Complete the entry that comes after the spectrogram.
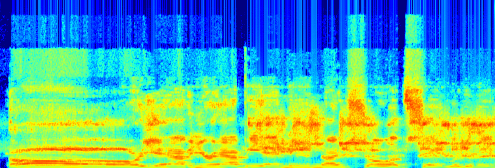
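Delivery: high, loud, hammed-up sarcastic shouting; mock anger. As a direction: ham up fake rage to mock the officers. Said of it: "Look at how mad and angry I am".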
